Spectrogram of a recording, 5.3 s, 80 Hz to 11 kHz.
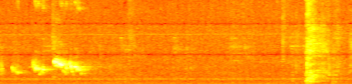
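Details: Chinese bulbul singing in courtship outside a west window in Miyun at sunrise on June 9, 2014: a short burst of warbled, slurred notes around the middle pitch, rising then falling, followed by silence and a sharp knock.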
